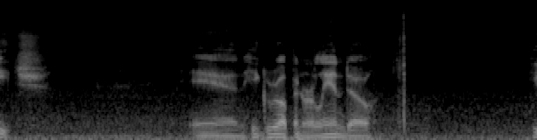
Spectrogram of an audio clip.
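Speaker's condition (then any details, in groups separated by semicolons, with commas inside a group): No condition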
